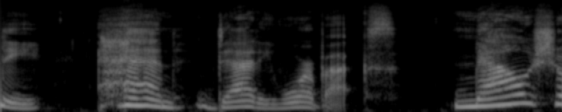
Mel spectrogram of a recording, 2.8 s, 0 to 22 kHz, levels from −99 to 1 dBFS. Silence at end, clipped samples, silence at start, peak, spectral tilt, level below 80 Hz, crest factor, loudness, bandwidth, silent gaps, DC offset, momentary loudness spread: 0 s; under 0.1%; 0 s; -32 dBFS; -3 dB/octave; under -90 dBFS; 18 dB; -49 LUFS; over 20 kHz; none; under 0.1%; 12 LU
